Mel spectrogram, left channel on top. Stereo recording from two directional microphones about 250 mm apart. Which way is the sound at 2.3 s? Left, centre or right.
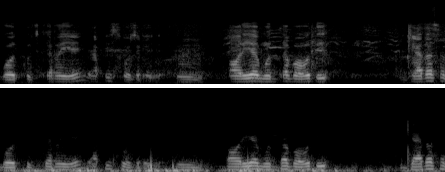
Left.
